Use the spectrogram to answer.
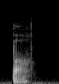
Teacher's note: as usual, final S is not pronounced, so it's pas.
